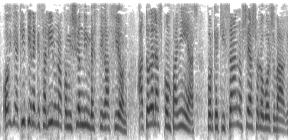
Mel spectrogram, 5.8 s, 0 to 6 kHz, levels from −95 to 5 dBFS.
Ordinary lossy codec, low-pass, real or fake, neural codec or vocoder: none; 5.4 kHz; real; none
